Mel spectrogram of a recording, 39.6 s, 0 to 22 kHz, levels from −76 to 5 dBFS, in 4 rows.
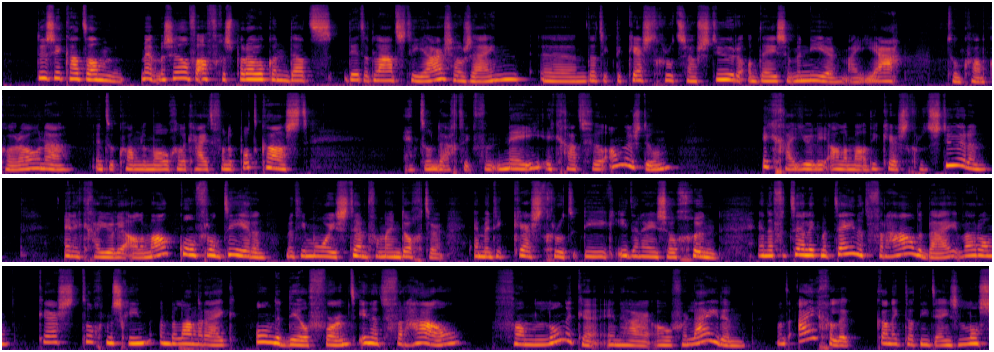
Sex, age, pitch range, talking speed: female, 40-59, 180-235 Hz, 165 wpm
